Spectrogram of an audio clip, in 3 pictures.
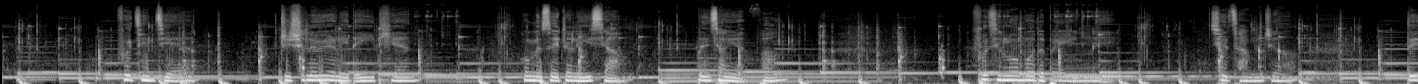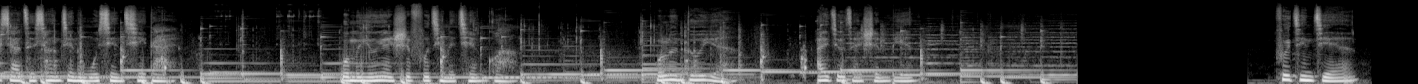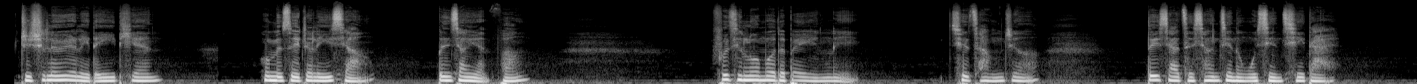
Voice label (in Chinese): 女 素人 温情感人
